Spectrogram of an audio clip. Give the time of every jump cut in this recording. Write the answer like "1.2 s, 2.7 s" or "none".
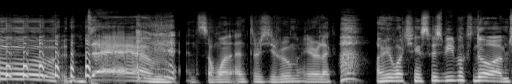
1.8 s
